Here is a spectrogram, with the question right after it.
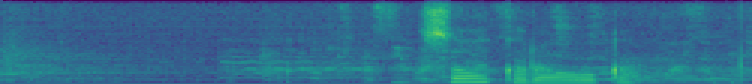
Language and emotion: Russian, neutral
